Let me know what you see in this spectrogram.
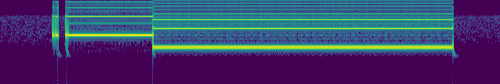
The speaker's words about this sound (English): Stand by for tones.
